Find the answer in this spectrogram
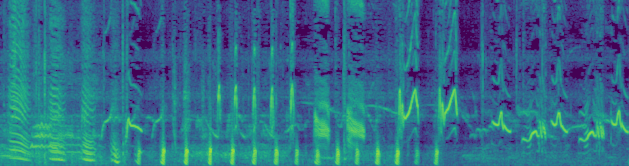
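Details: A caged Chinese hwamei for sale delivers a string of sharp clicking chips followed by bright looping whistles, with a man's voice briefly at the start.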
